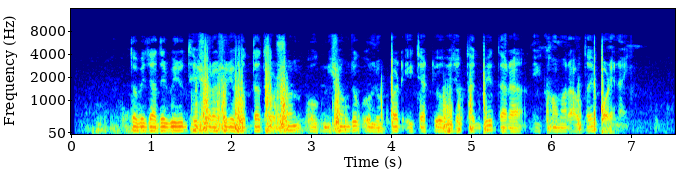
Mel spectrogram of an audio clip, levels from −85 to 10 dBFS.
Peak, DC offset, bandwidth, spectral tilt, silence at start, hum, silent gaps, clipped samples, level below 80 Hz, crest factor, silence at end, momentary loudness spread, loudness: -2 dBFS; under 0.1%; 7.6 kHz; -7.5 dB/octave; 0.25 s; none; none; under 0.1%; -38 dBFS; 16 dB; 0.6 s; 11 LU; -18 LUFS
